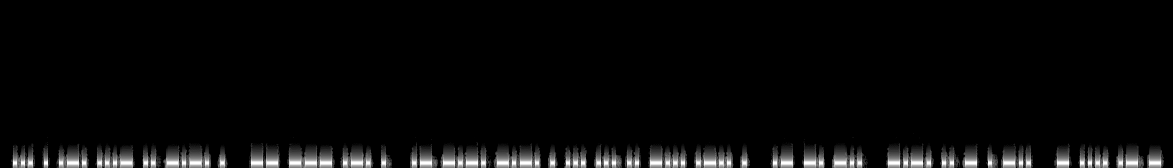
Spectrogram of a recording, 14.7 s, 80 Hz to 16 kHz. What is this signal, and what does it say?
Morse code, heard as a keyed tone, about 25 wpm, 600 Hz. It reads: SERVICE MORE ACCESSIBLE AND CITED THAT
